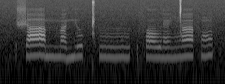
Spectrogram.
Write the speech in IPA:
ʃaːmːã mʲo ǁʰɯː | fʌːʊ̯ɾɛ̃ɪ̯ŋ͡ǀãfõ

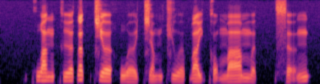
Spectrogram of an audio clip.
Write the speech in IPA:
kwa˧nkɨ˨˦ə̯ɗa˦˥t̚ t͡ɕəː˧hwə̤ː˨˩ t͡ɕa̤˨˩mt͡ɕṳ˨˩ə̯ ɓa˨˦jkɔ̰˧˨maː˨˦mə˨˩t̚ | sə̰ː˧˥ŋ

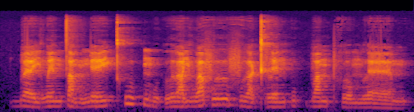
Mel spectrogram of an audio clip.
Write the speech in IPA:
bɛː˨˩jwe˧nta˨˩mŋeː˦˥j kʰwu˥˩k̚mu˨˩ʔ lɯ˧a̯ju˦˥a̯fɯː˥˩fɯ˧a̯ kʰle˦˥npu˦˥k̚ ba˥˩mpʰlo˧m lɛː˨˩m

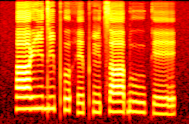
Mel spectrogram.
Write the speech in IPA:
aː˦ɣi˦di˦ pʰʊ˦he˨ pʰĩ˨t͡saː˦ɓuː˦˨keː˨

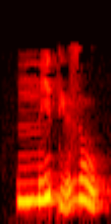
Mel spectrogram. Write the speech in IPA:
mːi˧˥ pʲɯ˨˩˦zu˥˨

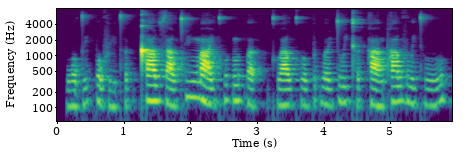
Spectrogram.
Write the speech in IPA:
wo˨˩wt̪iː˥k̚po˨˩w fiː˨˩t̪ʰɵ˧t̚ ɐ˨˥t̚kʰaː˥wsaː˨˥w t̪ʰiː˥ŋmaː˨˧j kʷʰɐ˥k̚ n̪ʊ˥k̚wɐ˨˥t̚ | kʷʰaː˨˧wkʷʰɐ˨˧wpɵ˧t̚wɵ˨˧ɥ t̪uː˧j kʰɵ˨˥t̚haː˨n pʰaː˧wfuː˨jt̪ʰuː˨˥

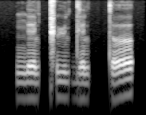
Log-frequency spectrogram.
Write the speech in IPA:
ŋel ǁyldel tːə

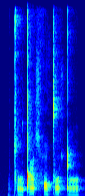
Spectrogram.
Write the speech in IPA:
ǁɔ̃˩ǃã˦˥ʃhɛ˩ ǀõ˦˥ʃʈɔ̃˩

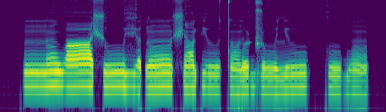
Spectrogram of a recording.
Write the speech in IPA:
nːõ wɑː ʃuːvʲɔ ɗõː ʃɑ̃pʲuː tɔ̃ɾuɖ͡ʐuː lʲuːkːuːbõ

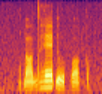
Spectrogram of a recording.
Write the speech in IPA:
ɗɒ˩dʱɛ˥ɗu˩ɓɔ˩k

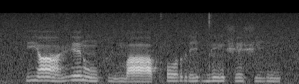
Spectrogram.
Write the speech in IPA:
jã˦˨ ɣe˦ɾũ˨ fi˨maː˨pʰo˦ri˦ dĩ˦ʃɪ˦ʃi˦ŋ

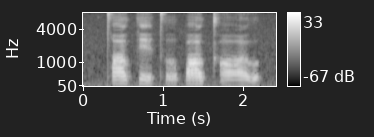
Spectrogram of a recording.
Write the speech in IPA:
t̪ʰɑ˥ʊ̯ke˥˩ɪ̯t̪ʰɤ˧˥pɑ˥ʊ̯ kʰɑ˨˩˦ʊ̯

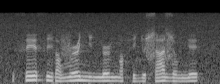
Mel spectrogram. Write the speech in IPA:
θeθiɾɒ və˞ɲi ŋə˞ŋɒhɪʎuɬ aɮoŋe

